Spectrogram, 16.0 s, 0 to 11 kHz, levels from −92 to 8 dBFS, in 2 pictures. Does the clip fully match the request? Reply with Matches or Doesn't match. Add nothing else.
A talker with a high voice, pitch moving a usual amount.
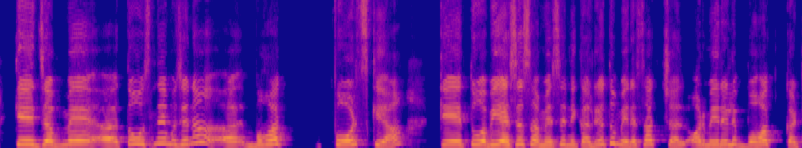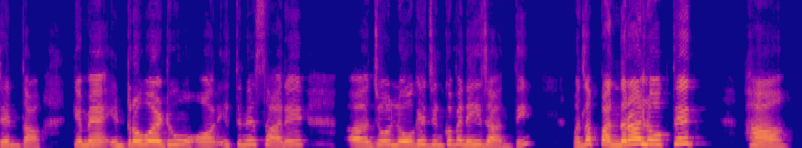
Matches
